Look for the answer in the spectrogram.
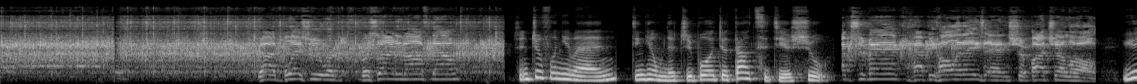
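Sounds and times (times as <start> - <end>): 
congregation standing up and clapping: 0.0 - 5.1, 8.4 - 10.9
speech: 2.6 - 11.3.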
